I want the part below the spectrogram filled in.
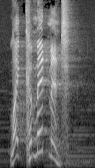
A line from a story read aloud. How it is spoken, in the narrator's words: man bellowed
